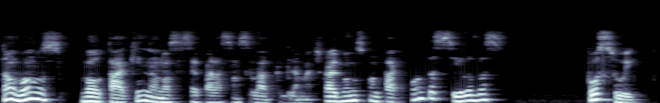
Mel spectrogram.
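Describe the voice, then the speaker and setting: A man teaching poetry, explaining slowly and patiently and spelling out syllables one at a time. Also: mid-range voice, very animated, a little mellow, slightly rough, lo-fi sound. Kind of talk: explaining step by step.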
